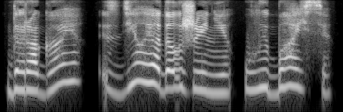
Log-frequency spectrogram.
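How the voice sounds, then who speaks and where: A woman's voice: high voice, unhurried, a little mellow, no room sound, studio quality, pitched above the performer's own voice. A woman reading an audiobook, voicing a gracious older society lady who speaks in a mentoring tone.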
